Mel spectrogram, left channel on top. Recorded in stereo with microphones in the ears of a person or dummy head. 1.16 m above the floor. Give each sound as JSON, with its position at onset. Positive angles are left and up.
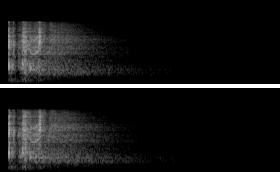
{"t": 0.1, "sound": "a camera shutter", "side_deg": 15, "distance_m": 3.0}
